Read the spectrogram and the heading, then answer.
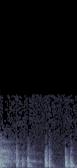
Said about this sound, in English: As they went through the swinging door to the kitchen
